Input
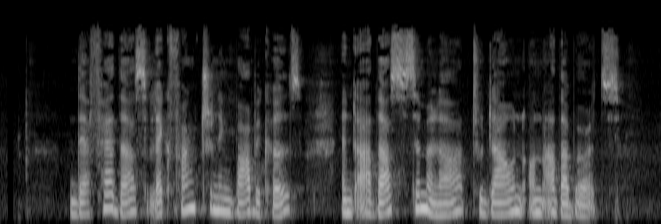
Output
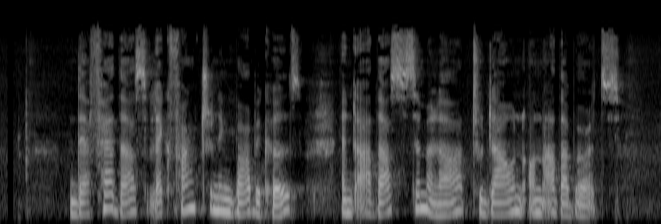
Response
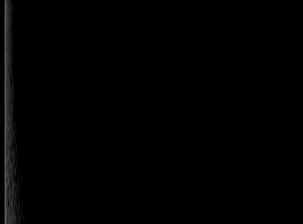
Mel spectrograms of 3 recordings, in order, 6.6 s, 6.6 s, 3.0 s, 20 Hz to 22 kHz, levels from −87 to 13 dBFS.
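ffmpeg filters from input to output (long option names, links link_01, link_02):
-filter_complex "[0:a]lowshelf=frequency=320:gain=-9,acompressor=threshold=-32dB:ratio=3,asettb=1/sr,asplit=3[link_01][link_02][link_03];[link_01]atrim=end=2.064[link_04];[link_02]atrim=start=2.06:end=3.39,asetpts=PTS-STARTPTS,afade=type=in:duration=0.004:curve=qsin,afade=type=out:start_time=1.326:duration=0.004:curve=qsin,equalizer=frequency=125:width_type=o:width=1:gain=5,equalizer=frequency=500:width_type=o:width=1:gain=8,equalizer=frequency=1000:width_type=o:width=1:gain=-8,equalizer=frequency=4000:width_type=o:width=1:gain=-4,equalizer=frequency=8000:width_type=o:width=1:gain=-6[link_05];[link_03]atrim=start=3.386[link_06];[link_04][link_05]acrossfade=duration=0.004:curve1=hsin:curve2=qsin[link_07];[link_07][link_06]acrossfade=duration=0.004:curve1=qsin:curve2=hsin,volume=5.5dB"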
